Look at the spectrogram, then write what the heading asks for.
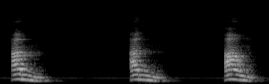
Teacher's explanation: put your hand in front of your nose when you pronounce you can feel the soft air coming out from your nose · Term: nasalized sounds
